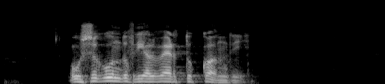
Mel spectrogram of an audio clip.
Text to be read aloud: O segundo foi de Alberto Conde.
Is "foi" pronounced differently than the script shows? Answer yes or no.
yes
